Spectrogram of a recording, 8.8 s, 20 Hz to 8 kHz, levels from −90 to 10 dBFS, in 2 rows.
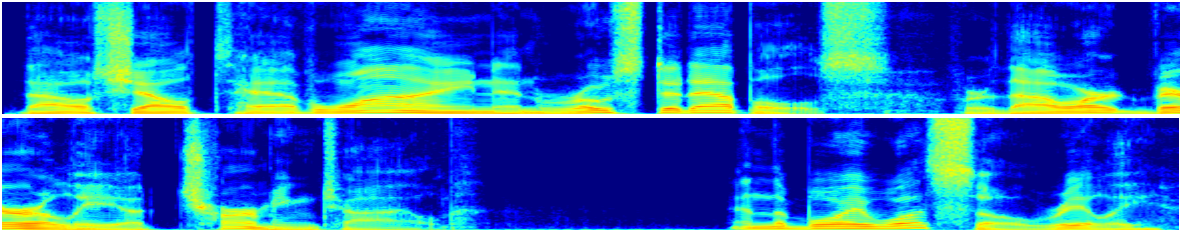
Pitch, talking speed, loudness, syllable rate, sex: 110 Hz, 135 wpm, -17 LUFS, 3.5 syllables/s, male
